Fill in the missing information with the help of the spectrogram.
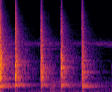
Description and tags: Recording of a metal trash can being hit my metal object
